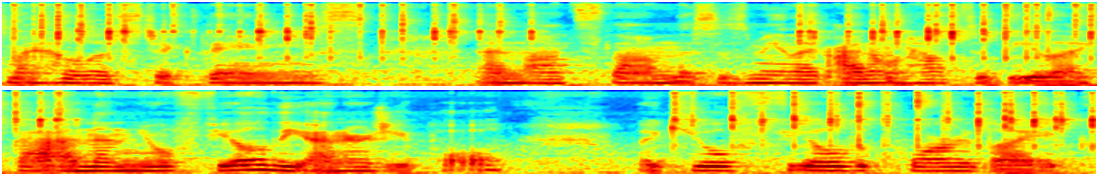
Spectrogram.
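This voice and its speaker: A woman's voice: fairly low pitch, vocal fry. A woman giving a rambling, casual ASMR monologue as a spiritual healer, in an informal, meandering way peppered with filler phrases. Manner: informal, meandering, frequent "like" and "you know". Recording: loud clicking and tapping noise throughout. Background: crystal and glass tapping.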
